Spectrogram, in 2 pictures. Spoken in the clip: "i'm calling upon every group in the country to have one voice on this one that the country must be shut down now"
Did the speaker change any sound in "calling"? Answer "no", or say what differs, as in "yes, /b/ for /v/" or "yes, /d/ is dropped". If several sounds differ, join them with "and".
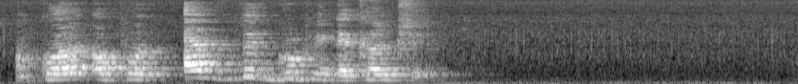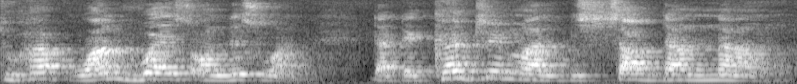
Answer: yes, /l/ is dropped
